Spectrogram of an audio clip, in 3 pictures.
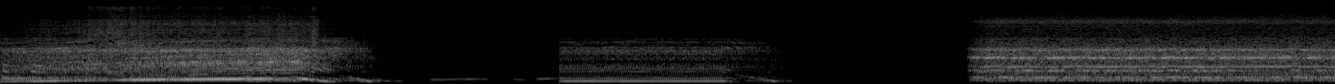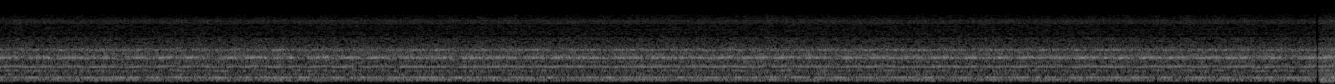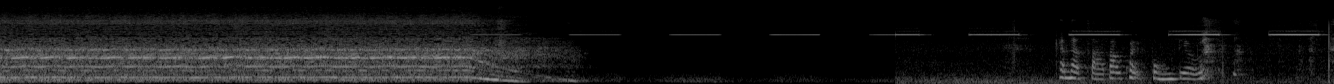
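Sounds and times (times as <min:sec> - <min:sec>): blender motor running: 0:00.0 - 0:03.9, 0:05.6 - 0:07.9, 0:09.7 - 0:32.6.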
